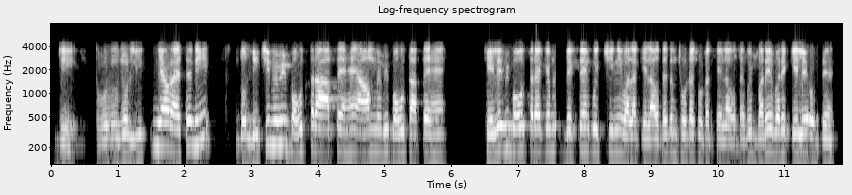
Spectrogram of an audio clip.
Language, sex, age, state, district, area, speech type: Hindi, male, 18-30, Bihar, Begusarai, rural, conversation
